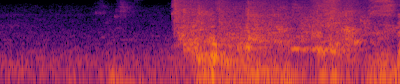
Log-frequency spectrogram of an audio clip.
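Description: Bathtub tap turned on about a second in, water pouring steadily into the tub.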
